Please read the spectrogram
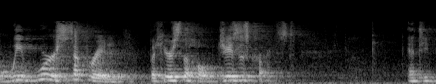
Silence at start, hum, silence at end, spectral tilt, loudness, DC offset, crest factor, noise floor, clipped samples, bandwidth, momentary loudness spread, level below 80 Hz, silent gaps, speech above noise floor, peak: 0 s; none; 0 s; -5.5 dB/octave; -18 LUFS; under 0.1%; 16 dB; -43 dBFS; under 0.1%; 8 kHz; 13 LU; -44 dBFS; none; 25 dB; -2 dBFS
